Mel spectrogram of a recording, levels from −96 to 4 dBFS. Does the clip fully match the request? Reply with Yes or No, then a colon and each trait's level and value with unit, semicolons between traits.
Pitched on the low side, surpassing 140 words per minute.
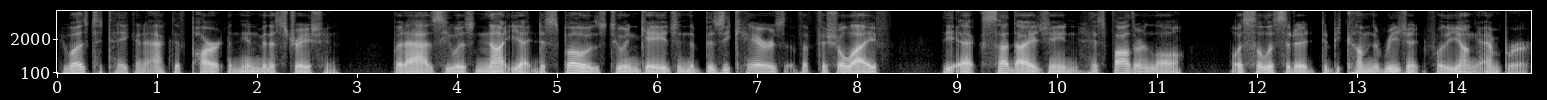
Yes: very low, 85 Hz; average, 175 wpm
